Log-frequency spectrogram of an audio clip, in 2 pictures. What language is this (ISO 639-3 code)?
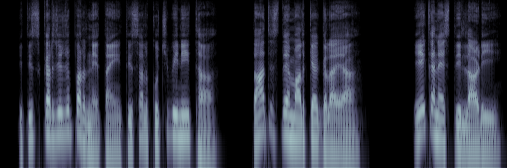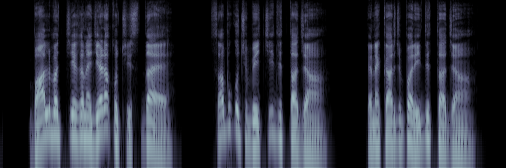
xnr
